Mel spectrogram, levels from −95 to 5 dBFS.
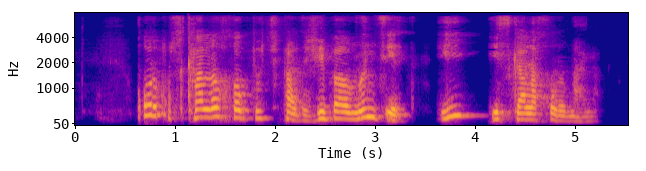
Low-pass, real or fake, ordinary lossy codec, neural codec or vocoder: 7.2 kHz; fake; AAC, 32 kbps; codec, 32 kHz, 1.9 kbps, SNAC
